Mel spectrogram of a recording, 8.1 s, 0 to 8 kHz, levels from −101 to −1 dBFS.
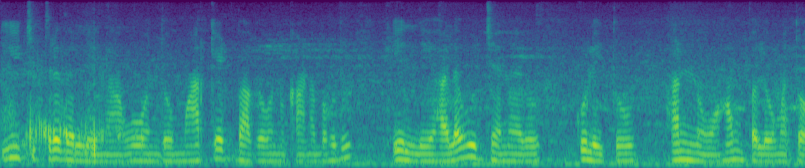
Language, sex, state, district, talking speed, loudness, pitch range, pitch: Kannada, female, Karnataka, Belgaum, 110 wpm, -23 LUFS, 130-150 Hz, 135 Hz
